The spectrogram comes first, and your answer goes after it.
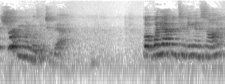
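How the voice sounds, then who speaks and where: A woman with a high voice speaks at a moderate pace. Noticeable background noise and audible room echo surround her. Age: 60s. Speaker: Toastmasters club member giving a speech. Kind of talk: prepared humorous speech. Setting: club meeting with audience.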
